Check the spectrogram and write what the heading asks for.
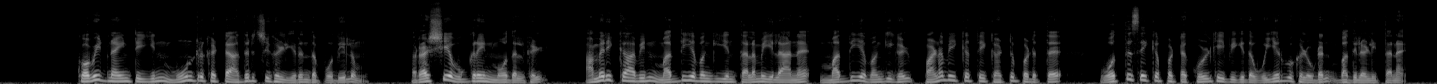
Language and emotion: Tamil, neutral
